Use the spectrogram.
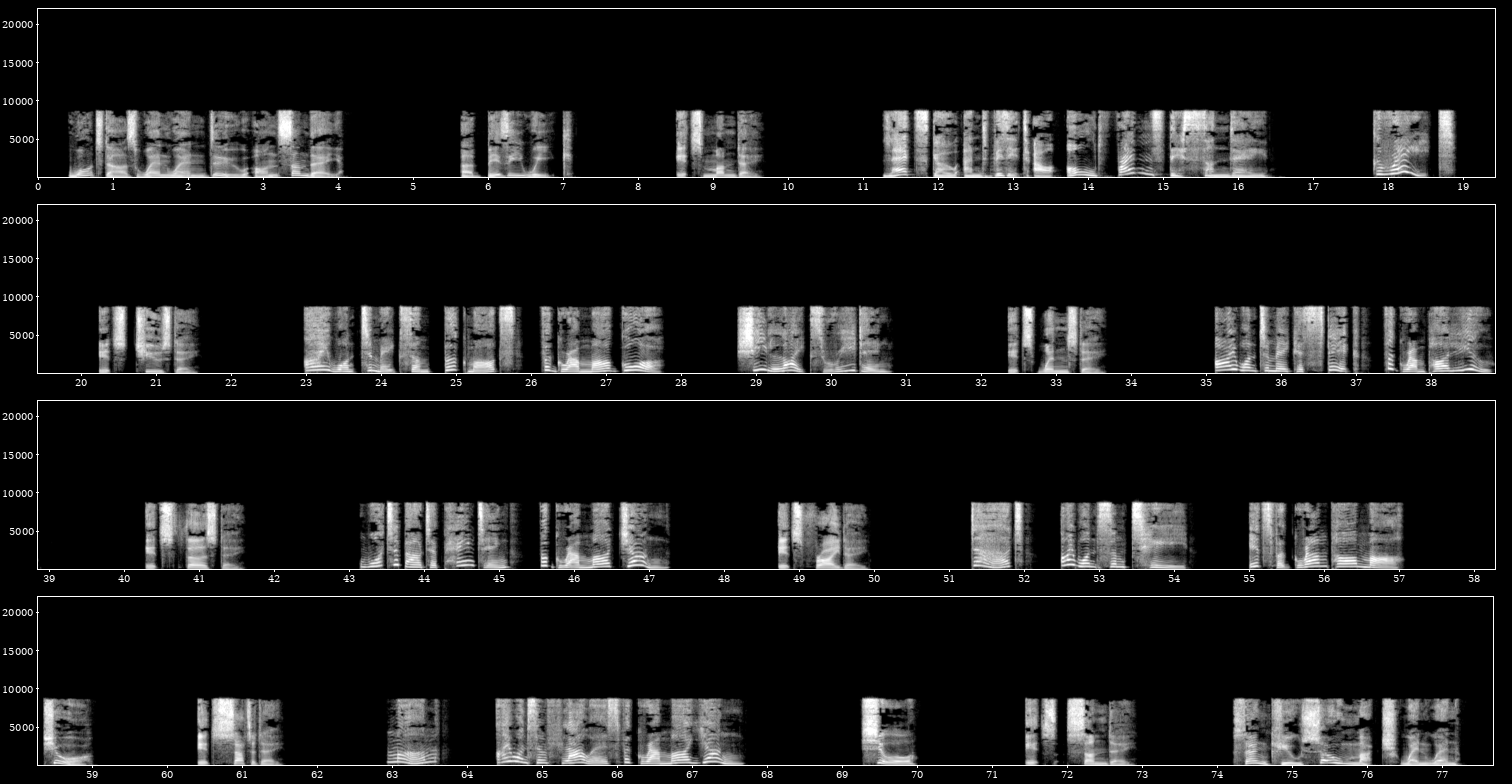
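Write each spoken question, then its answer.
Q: What does Wen do on Sunday?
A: Wen visits old friends (the grandparents) and gives them gifts.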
